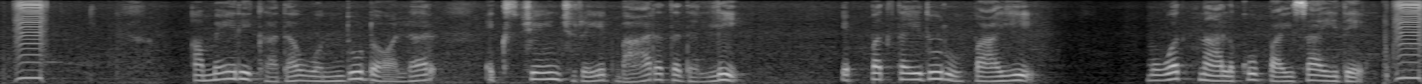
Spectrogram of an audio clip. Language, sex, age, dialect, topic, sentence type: Kannada, female, 46-50, Mysore Kannada, banking, statement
